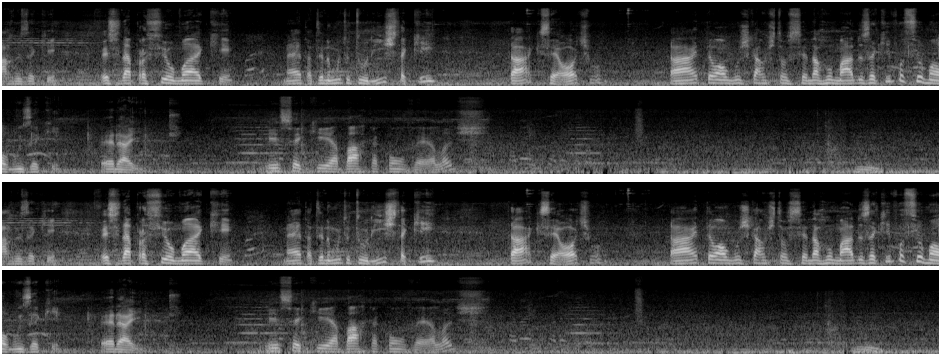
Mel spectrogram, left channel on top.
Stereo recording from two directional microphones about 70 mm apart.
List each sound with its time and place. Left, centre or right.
0.0 s speech: left
0.9 s a man's voice: centre
2.8 s a man's voice: left
3.1 s speech: left
5.4 s speech: left
8.0 s speech: left
8.7 s speech: centre
9.5 s a man's voice: centre
10.4 s speech: centre
12.1 s speech: right
13.2 s speech: right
